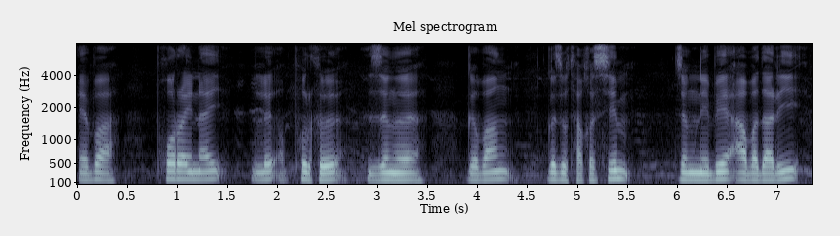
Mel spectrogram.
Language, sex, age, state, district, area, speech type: Bodo, male, 60+, Assam, Baksa, urban, spontaneous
